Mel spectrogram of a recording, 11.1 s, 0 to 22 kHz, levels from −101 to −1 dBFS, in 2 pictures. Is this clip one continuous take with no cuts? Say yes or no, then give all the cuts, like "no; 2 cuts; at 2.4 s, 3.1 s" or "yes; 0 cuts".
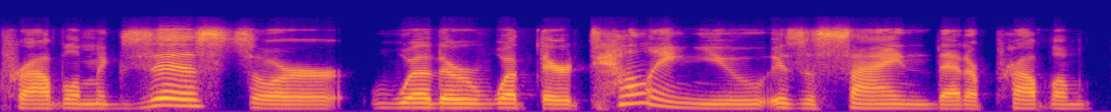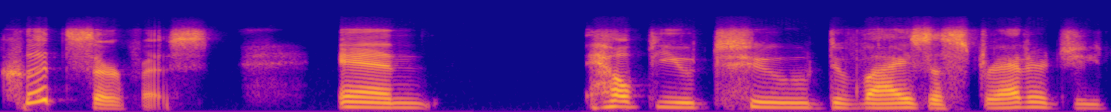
no; 1 cut; at 1.8 s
